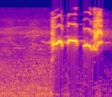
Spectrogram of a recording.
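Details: White-rumped shama giving a quick burst of four bright whistled notes after a brief stretch of low rumbling noise. The last note is sharper and higher.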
